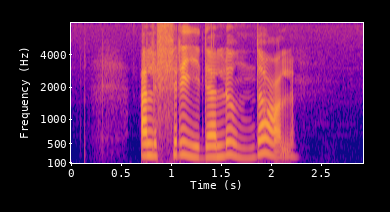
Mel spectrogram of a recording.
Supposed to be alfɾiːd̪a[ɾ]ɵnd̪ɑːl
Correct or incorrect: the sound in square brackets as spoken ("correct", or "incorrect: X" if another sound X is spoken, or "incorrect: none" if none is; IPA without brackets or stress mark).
incorrect: l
